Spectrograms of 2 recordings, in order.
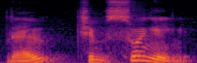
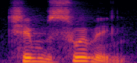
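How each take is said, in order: First: Slow correction stressing "swinging"; slowly fix it, leaning on "swinging"; correcting the word. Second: Said in the usual way. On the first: Shown as a demonstration.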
